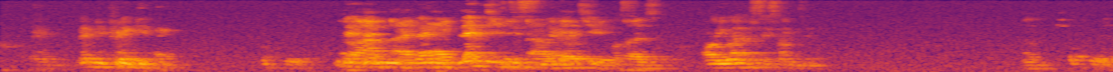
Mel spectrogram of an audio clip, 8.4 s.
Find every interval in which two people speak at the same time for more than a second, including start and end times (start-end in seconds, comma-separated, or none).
2.5-4.9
